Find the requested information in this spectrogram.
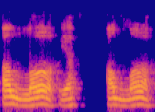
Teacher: Allah ya, vokalnya dibulatkan. Ya. Jadi, dibaca tafkhim, dibaca tebal.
